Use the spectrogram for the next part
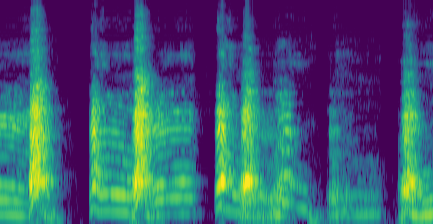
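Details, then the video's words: Dogs talking to each other: a series of tonal, whining yelps and short barky calls, each with a sharp onset, then held or sliding pitch, coming in bursts roughly every second with brief silences between. "Cute dogs talking to each other"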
